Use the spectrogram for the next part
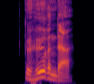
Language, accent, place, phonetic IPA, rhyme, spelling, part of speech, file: German, Germany, Berlin, [ɡəˈhøːʁəndɐ], -øːʁəndɐ, gehörender, adjective, De-gehörender.ogg
- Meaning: inflection of gehörend: 1. strong/mixed nominative masculine singular 2. strong genitive/dative feminine singular 3. strong genitive plural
